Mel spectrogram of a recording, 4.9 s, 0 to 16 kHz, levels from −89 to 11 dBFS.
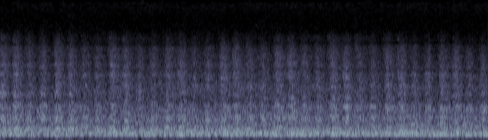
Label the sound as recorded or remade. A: remade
